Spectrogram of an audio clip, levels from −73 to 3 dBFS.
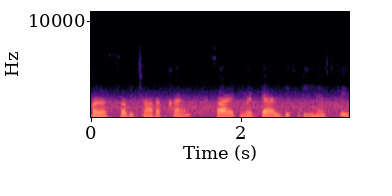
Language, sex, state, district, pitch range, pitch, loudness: Hindi, female, Chhattisgarh, Balrampur, 195-200 Hz, 195 Hz, -19 LUFS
